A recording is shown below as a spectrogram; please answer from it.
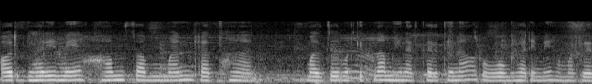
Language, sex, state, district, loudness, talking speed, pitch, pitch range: Surgujia, female, Chhattisgarh, Sarguja, -17 LUFS, 200 wpm, 190 Hz, 185-195 Hz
